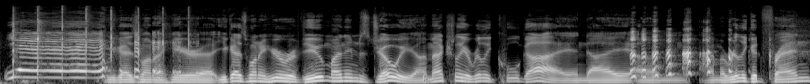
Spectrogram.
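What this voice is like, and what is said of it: Imitates another person's voice. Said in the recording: “Do an impression of him. ... I was just doing an impression of you.”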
